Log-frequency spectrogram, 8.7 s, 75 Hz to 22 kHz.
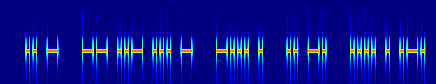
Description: Morse code, heard as a keyed tone, about 17 wpm, 700 Hz. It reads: IT MUST BE IN HER
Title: Sentences from Top 300 Words 17wpm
